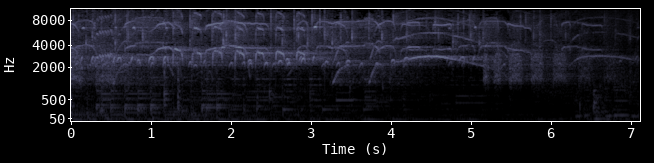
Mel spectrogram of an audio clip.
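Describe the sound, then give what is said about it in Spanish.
Distant birds singing: a dense, continuous chorus of many overlapping chirps and whistles, faint throughout, with no voices. “Oí cantar a los pájaros de lejos.”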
